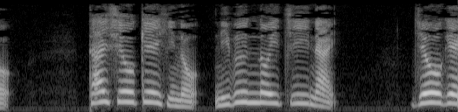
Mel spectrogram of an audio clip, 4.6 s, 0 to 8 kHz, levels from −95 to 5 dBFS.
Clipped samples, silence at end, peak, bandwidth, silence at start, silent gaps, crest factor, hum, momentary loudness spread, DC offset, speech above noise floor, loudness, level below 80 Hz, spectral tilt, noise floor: under 0.1%; 0 s; -10 dBFS; 7.4 kHz; 0 s; none; 18 dB; none; 8 LU; under 0.1%; 45 dB; -27 LUFS; -72 dBFS; -5.5 dB/octave; -71 dBFS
